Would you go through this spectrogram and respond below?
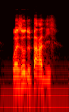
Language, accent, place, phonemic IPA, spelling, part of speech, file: French, France, Lyon, /wa.zo d(ə) pa.ʁa.di/, oiseau de paradis, noun, LL-Q150 (fra)-oiseau de paradis.wav
- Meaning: bird of paradise (bird)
